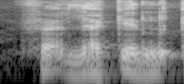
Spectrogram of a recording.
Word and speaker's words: لكن: لكن كلمة لكن تكتب لام كاف نون مباشرة، والألف فيها تنطق ولا تكتب.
